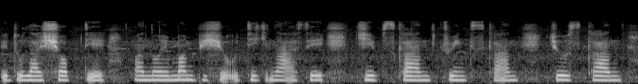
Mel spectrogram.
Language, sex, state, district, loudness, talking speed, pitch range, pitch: Nagamese, female, Nagaland, Dimapur, -18 LUFS, 160 wpm, 170-205 Hz, 200 Hz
